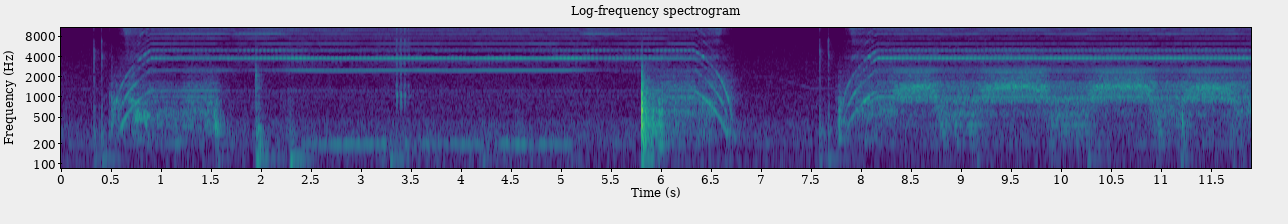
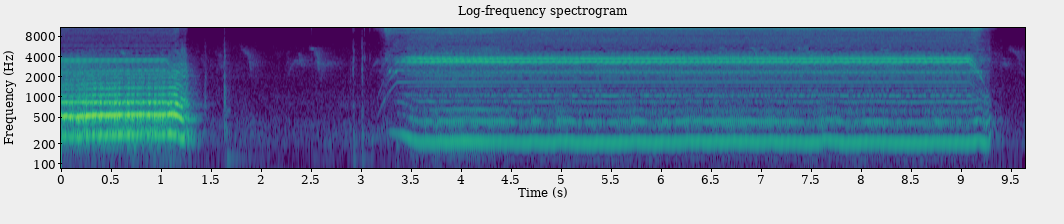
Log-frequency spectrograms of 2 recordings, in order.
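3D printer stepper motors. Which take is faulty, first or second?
second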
